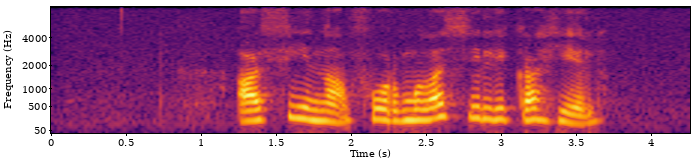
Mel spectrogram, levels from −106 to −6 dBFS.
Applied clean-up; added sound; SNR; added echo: none; none; none; none.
